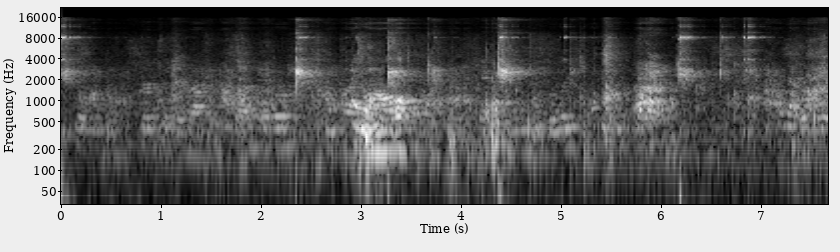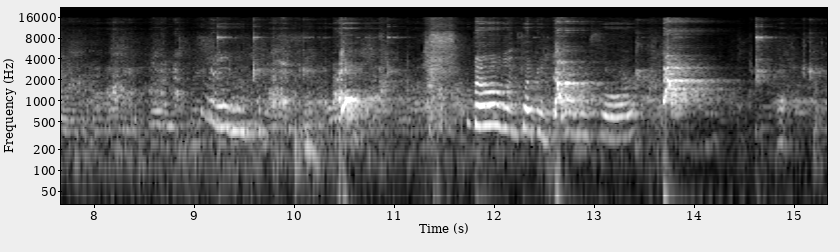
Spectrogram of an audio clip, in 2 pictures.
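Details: A Doberman, Bella, scuffles with a newly arrived cocker spaniel, Addie: rising and falling whines and snarling growls come in irregular bursts, getting louder toward the end, while people talk in the background.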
